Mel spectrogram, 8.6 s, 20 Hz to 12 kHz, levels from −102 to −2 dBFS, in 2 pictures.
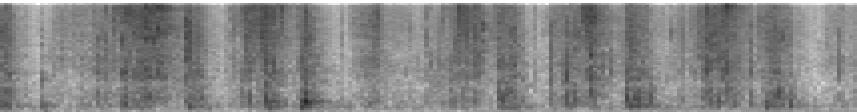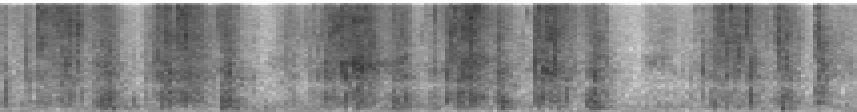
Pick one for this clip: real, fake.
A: real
